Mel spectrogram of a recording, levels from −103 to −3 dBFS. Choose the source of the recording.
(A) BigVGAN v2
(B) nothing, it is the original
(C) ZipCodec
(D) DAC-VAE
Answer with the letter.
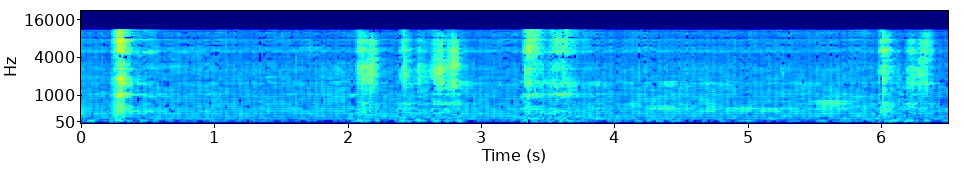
A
